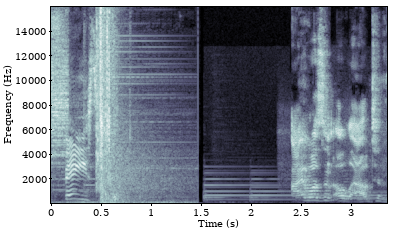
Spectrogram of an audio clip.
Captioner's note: gunshot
